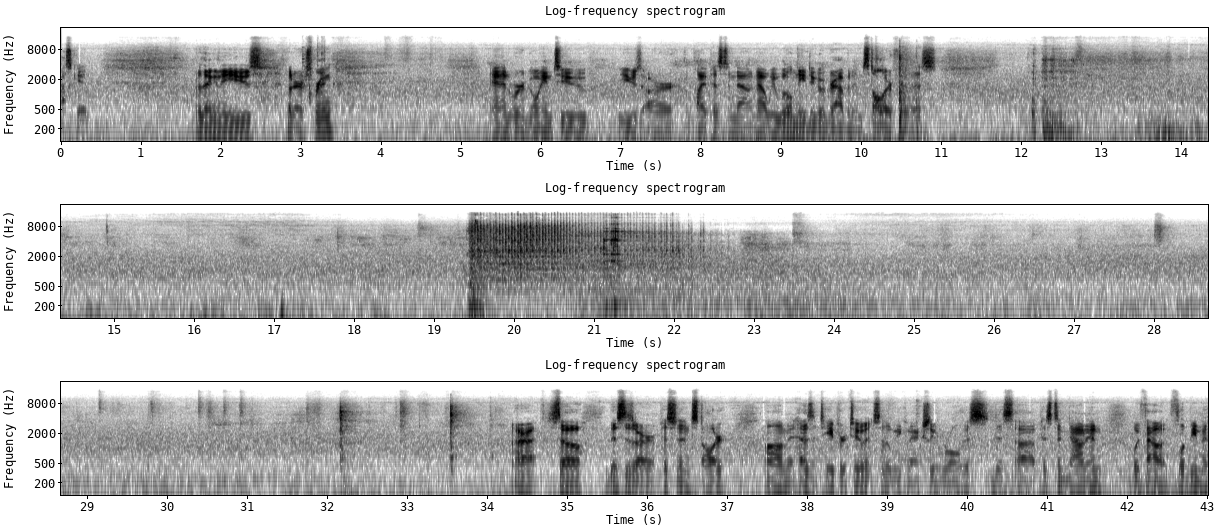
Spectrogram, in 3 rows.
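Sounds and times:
steady low hum: 0:00.0 - 0:43.0
loud scraping rattle: 0:19.2 - 0:24.1.

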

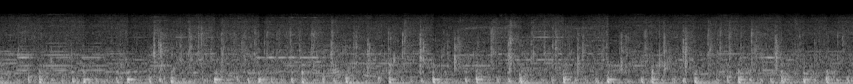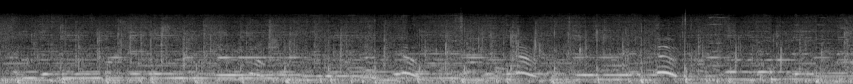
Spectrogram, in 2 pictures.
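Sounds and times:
dance music playing: 0:00.0 - 0:17.0
dance shoes tapping on pavement: 0:00.0 - 0:17.0.

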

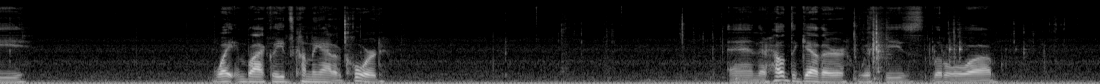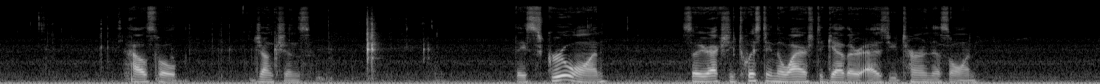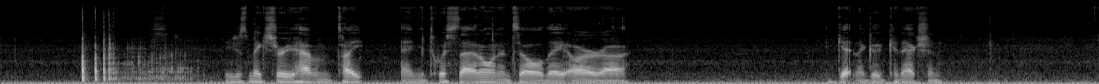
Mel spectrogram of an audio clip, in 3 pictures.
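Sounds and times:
low background hum and hiss: 0:00.0 - 0:32.9
sharp knocks: 0:22.8 - 0:24.0.

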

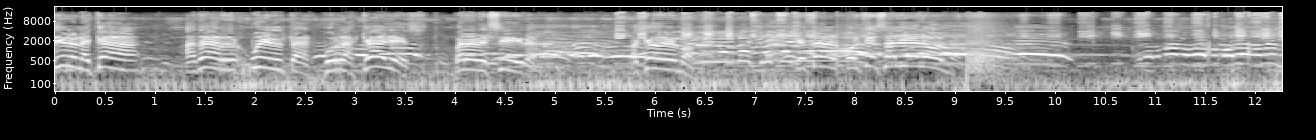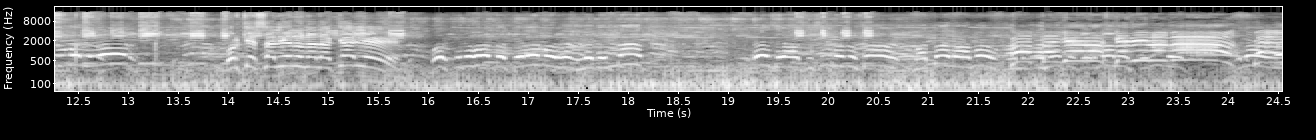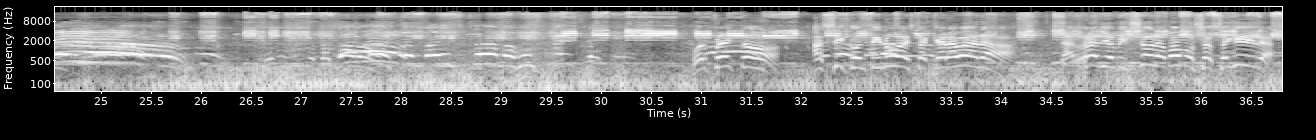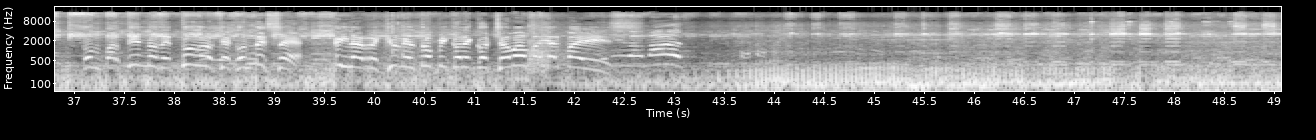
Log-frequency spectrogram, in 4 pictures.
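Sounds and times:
motorcycle and car engines running: 0:00.0 - 0:22.8, 0:25.2 - 0:49.0
voices shouting: 0:00.0 - 0:49.0
vehicle horns honking: 0:03.3 - 0:49.0.

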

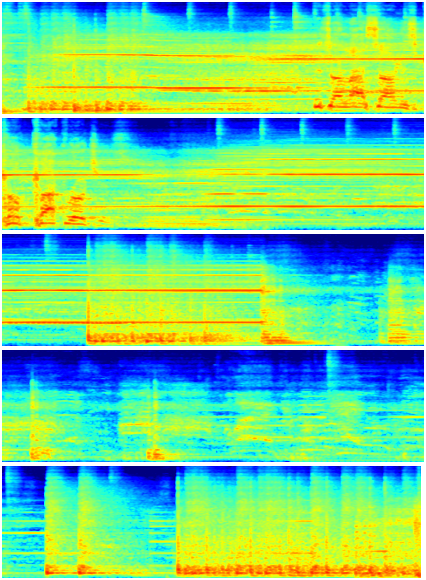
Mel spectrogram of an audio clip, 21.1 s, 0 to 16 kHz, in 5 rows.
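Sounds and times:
electric guitar feedback tones: 0:00.0 - 0:13.2, 0:15.4 - 0:21.0
quiet guitar sounds: 0:00.0 - 0:14.6
crash of drums and guitar: 0:17.4 - 0:21.0.

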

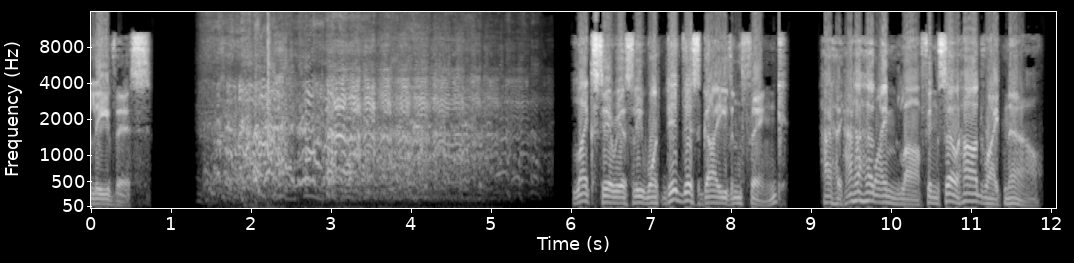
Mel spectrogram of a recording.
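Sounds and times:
voices chuckling and snickering: 0:01.4 - 0:05.8.

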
